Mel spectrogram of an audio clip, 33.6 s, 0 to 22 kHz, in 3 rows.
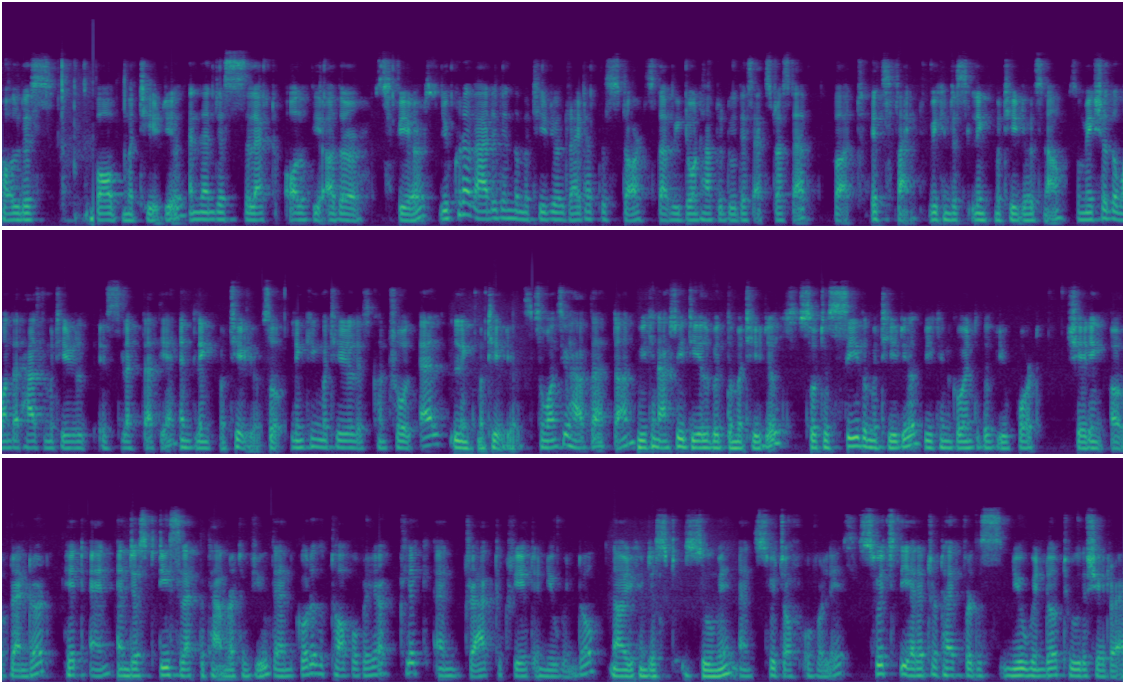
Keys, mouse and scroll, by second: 2.1 click, 2.1 right click, 2.7-3.1 shift+drag, 2.7 shift+right click, 3.3-4.0 shift+drag, 8.1 ctrl+l, 14.8 ctrl+l, 22.0 click, 23.2 n, 24.1 click, 24.5 n, 26.4-28.1 drag, 28.4 ctrl+middle click, 30.3 click, 31.3-33.3 drag.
